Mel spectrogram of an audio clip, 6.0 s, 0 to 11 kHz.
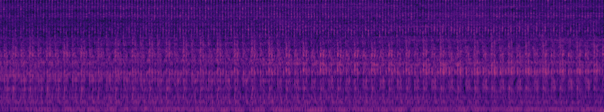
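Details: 2005 BMW 325i, M56 engine: steady idle with a fine, regular rattle about three per second, constant with no change in engine speed.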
